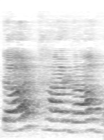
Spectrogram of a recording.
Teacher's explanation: क्योंकि जब हम टा, ठा, डा बोलते हैं तो मूर्धा से ध्वनि स्पर्श होते हुए बाहर आती है।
